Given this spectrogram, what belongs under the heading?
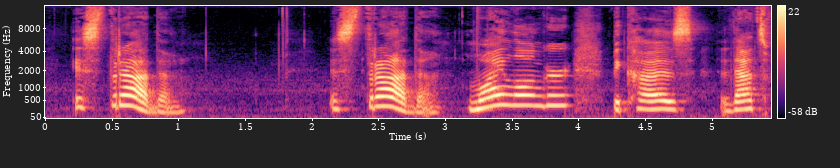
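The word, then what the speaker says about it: эстрада: Read it all together and make sure that the middle syllable is longer. Estrada.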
